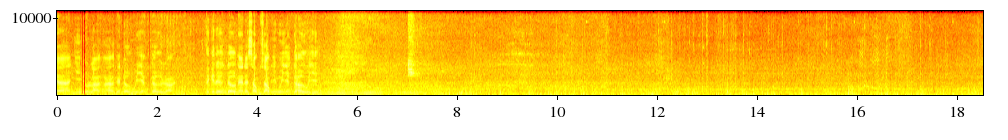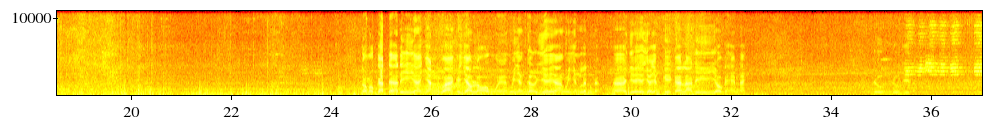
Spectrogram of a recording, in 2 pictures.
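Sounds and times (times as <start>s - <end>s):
road noise: 0.0s - 37.0s
wind rushing over microphone: 0.0s - 37.0s
pitched engine hum: 1.4s - 28.6s.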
